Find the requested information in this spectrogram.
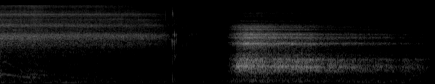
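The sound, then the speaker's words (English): A deep breath drawn in through the nose: after a faint steady hiss and a tiny click, a single long airy rush swells abruptly and then slowly tapers away. “right palm at the center of your chest, left palm over your belly, and then breathe in deeply.”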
